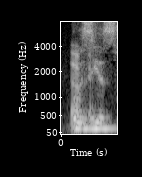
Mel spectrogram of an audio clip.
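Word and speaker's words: Búzios: Buzios is spelled Buzios. Is that correct? Yes, with a little thingy over the U, but Buzios, like you said, that's it.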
